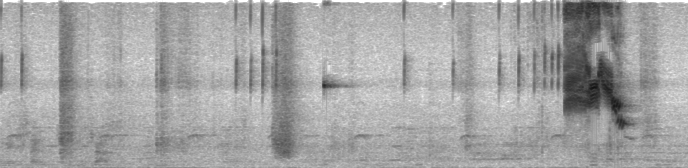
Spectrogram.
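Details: Blue-black grassquit, called chirrio, giving a single short buzzy high burst near the end, sharply descending, over faint background rumble and some low murmuring.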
